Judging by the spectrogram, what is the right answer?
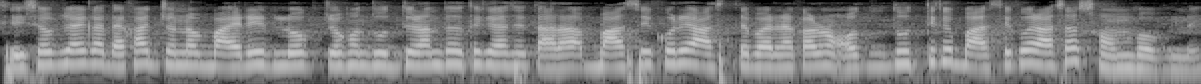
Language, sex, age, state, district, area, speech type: Bengali, female, 18-30, West Bengal, Purba Medinipur, rural, spontaneous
